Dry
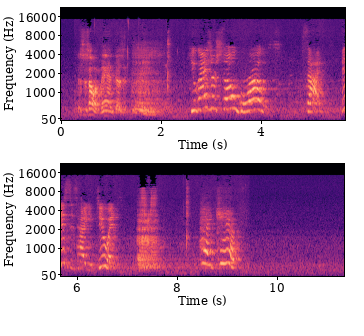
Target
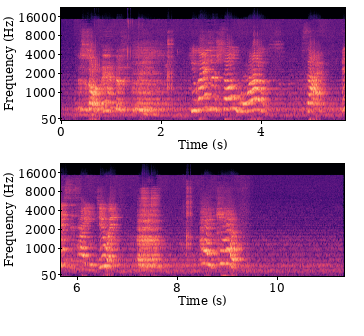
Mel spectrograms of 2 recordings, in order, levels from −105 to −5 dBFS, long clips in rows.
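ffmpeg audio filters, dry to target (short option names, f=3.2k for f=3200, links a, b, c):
-filter_complex "[0:a]aecho=1:1:5.2:0.9,asoftclip=type=tanh:threshold=-15dB,asplit=2[a][b];[b]aecho=0:1:32|70:0.376|0.562[c];[a][c]amix=inputs=2:normalize=0"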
